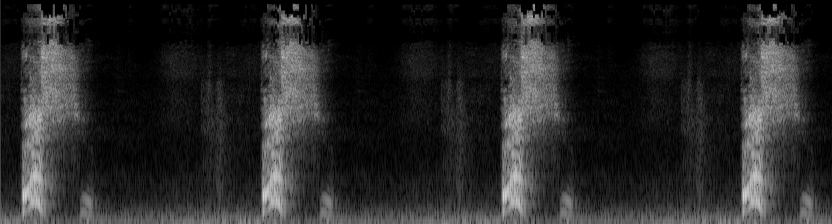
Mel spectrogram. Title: Sneezing Spray (M)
